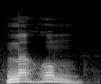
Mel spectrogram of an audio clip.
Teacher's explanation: میم ساکن کے بعد حمزہ آیا ہے، اظہار شفوی ہوگا، میم کو ظاہر کر کے پڑھیں گے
